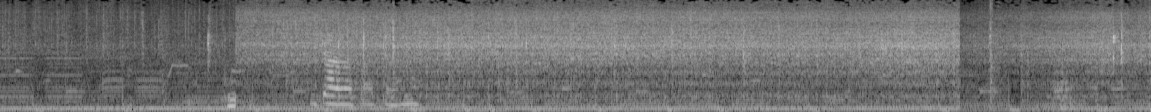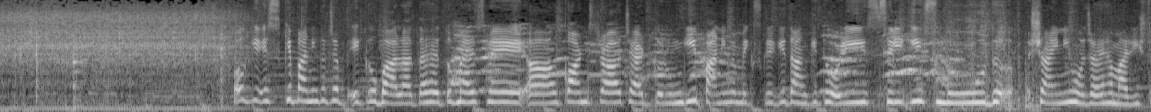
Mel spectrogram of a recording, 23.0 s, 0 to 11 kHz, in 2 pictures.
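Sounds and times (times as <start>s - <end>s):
sauce sizzling in pan: 0.0s - 19.0s
wooden spatulas scraping: 20.6s - 22.0s.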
